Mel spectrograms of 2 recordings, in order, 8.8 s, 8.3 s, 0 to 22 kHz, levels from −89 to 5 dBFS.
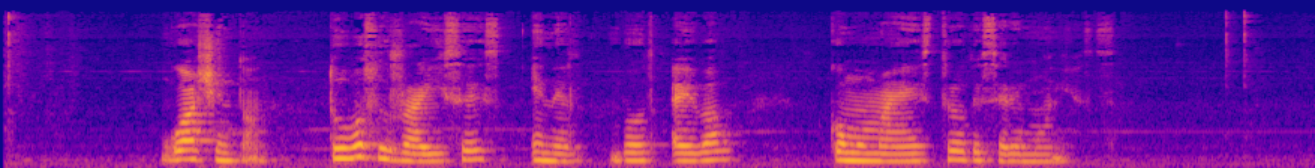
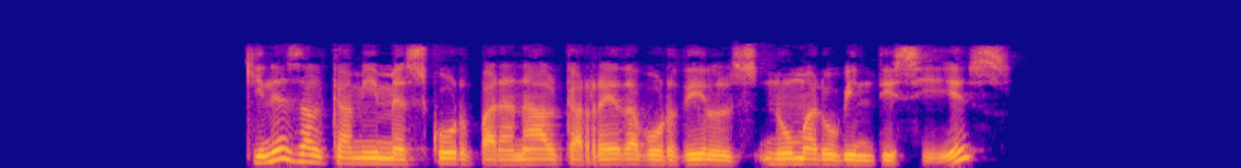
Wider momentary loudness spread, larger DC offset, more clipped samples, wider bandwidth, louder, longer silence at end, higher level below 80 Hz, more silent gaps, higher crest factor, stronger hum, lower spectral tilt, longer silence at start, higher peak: first, 20 LU vs 4 LU; neither; neither; first, 16.5 kHz vs 7.8 kHz; second, -19 LUFS vs -14 LUFS; second, 0.45 s vs 1.55 s; about the same, -52 dBFS vs -56 dBFS; neither; about the same, 18 dB vs 14 dB; neither; about the same, -5 dB/octave vs -4.5 dB/octave; second, 0.05 s vs 1.65 s; about the same, -2 dBFS vs -2 dBFS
